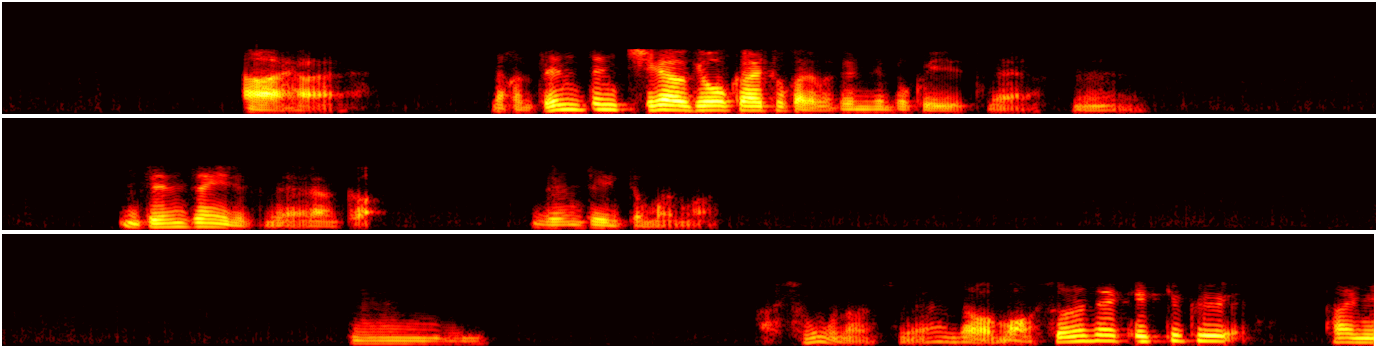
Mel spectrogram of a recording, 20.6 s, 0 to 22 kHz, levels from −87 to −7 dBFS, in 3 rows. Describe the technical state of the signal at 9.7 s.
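At 9.7 s the speech is inside a short gap filled by VoIP packet loss concealed by the speech codec, from 9.65 to 9.70 s. About 10 ms of audio is missing, which points to a single lost frame. The decoder carries the last pitch and vocal-tract filter forward at falling gain, giving a brief smear that fades. Recovery lags because each frame builds on the previous one. On a spectrogram, the harmonic stripes freeze into flat lines and dim. The waveform shows a short run of repeated cycles with shrinking amplitude.

Underneath, G.729 coding at 8 kbit/s is plainly audible, making the speech rough and synthetic. Its telephone band runs from 150 Hz to 3.7 kHz, so the spectrogram is empty above about 3.7 kHz and thin below 150 Hz.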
